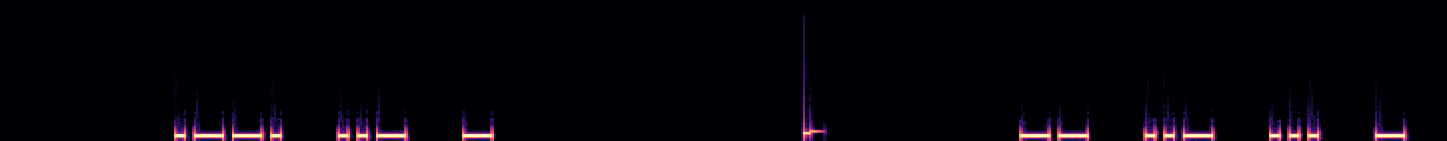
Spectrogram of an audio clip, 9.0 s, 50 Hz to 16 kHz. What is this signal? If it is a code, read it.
Morse code, heard as a keyed tone, about 20 wpm, spaced as for 14 wpm, 700 Hz. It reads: PUT MUST
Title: 237 Lesson 38f - Letter q - Words 20wpm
